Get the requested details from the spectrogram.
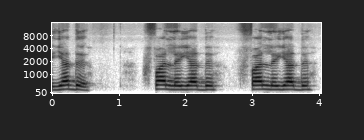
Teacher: दाल पर कलकला होगा, क्योंकि दाल पर साकिन है, कलकला वाले हुरूफ है, कलकला करेंगे।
